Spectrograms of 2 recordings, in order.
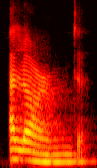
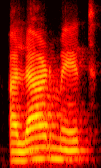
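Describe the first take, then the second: First: The ending is a plain d sound, no extra syllable. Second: The ending is pronounced as an extra 'id' syllable. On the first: The speaker calls it right. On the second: The speaker calls it wrong.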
